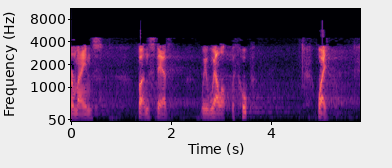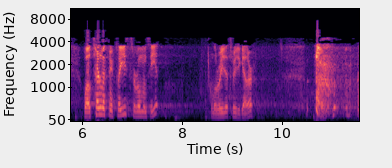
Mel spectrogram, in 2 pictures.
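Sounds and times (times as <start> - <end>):
speech: 0.0 - 0.7, 1.3 - 3.7, 4.9 - 5.3, 6.0 - 7.7, 8.6 - 9.6, 10.5 - 11.5
person coughing with throaty rasp: 10.5 - 11.5.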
